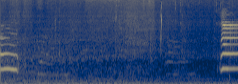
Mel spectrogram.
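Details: A house cat meows briefly, then gives a fainter drawn-out meow. After a quiet pause with low background hum, a loud, clear meow follows at the end.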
